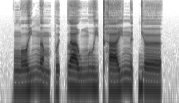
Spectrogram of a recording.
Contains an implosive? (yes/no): no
